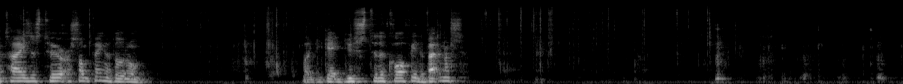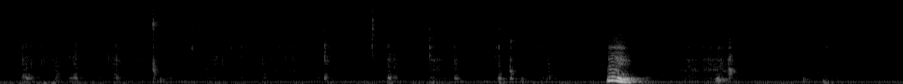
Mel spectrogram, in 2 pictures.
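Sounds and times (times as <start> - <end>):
person chewing crunchy candy: 1.5 - 3.1, 4.7 - 14.9.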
